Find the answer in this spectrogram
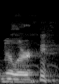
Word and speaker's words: Mueller: get to uh mitch mueller miller spelled mueller but pronounced miller but uh we our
